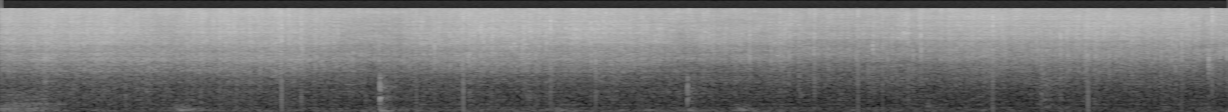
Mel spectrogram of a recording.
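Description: Glazed chicken pieces sizzling on a hot grill pan as glaze is brushed over them: a steady frying hiss, with a few faint clicks.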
